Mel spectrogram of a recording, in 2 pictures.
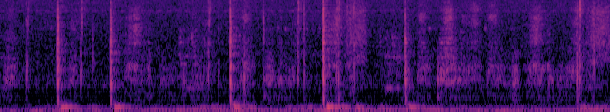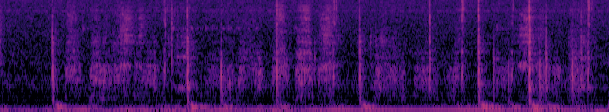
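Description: A stylus writing by hand on a tablet: faint, irregular scratches and small ticks of the pen strokes, over a steady low hum.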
